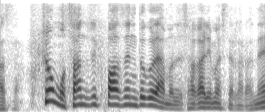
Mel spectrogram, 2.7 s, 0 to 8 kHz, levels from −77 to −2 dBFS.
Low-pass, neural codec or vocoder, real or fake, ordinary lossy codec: 7.2 kHz; codec, 16 kHz in and 24 kHz out, 0.9 kbps, LongCat-Audio-Codec, fine tuned four codebook decoder; fake; none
